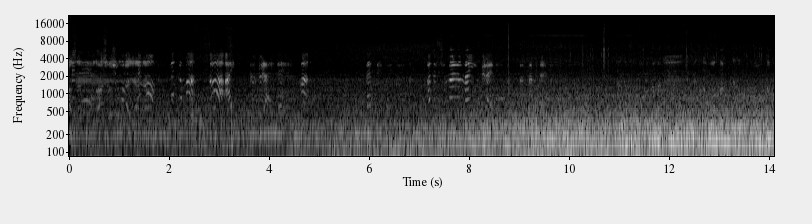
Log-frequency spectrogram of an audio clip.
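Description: A car engine hums from inside the car and grows louder as it speeds up.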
